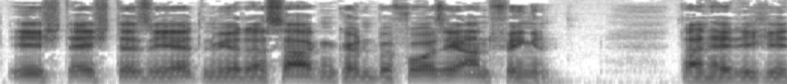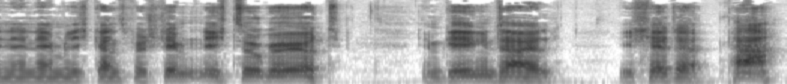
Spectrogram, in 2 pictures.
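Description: A man voicing a quarrelsome male water rat in a storybook reading, shrill and indignant, shouting. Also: unhurried, clear, resonant tone, natural voice. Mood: furious.

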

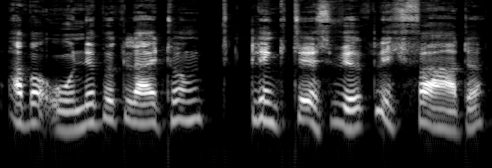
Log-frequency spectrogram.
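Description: A man's voice: high-pitched, slow pace, gravelly, a little mellow, voice pushed up, heavily acted. A man voicing an earnest, musing male would-be musician in a storybook.

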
